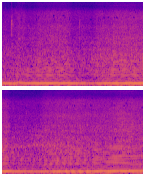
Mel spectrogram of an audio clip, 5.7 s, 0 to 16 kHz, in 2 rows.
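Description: Supercar engine in F1 22 droning steadily at high revs with a strong, sustained tone and a brief dip as it downshifts under braking, loud and alone.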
